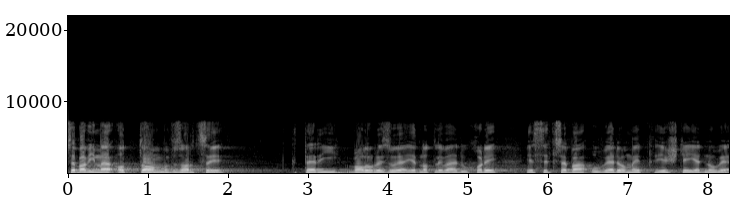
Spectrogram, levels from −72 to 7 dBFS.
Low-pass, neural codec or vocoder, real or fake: 7.2 kHz; none; real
